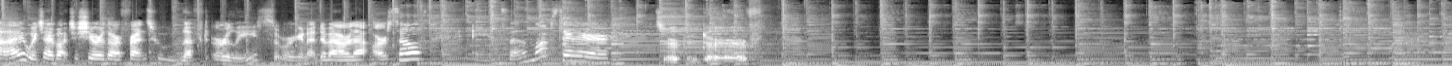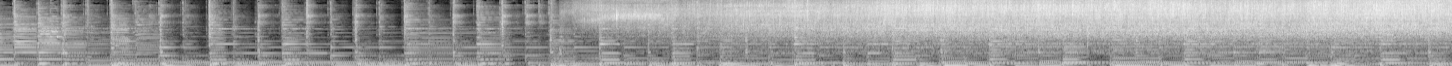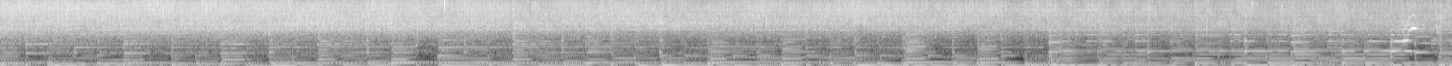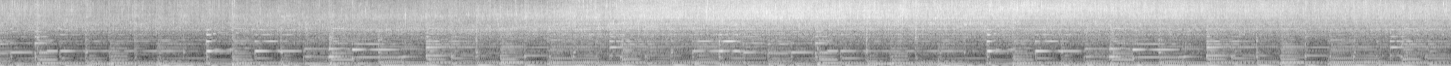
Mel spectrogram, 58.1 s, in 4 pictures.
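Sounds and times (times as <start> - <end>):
soft background music: 0.0 - 58.0
lobster sizzling in butter: 20.1 - 58.0.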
